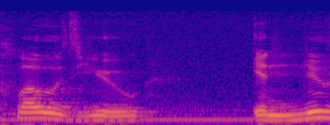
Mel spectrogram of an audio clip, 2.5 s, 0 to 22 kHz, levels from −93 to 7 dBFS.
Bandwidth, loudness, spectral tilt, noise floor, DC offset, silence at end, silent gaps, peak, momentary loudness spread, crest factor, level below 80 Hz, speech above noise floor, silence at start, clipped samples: 16 kHz; -33 LUFS; -6.5 dB/octave; -51 dBFS; under 0.1%; 0 s; none; -18 dBFS; 22 LU; 14 dB; -66 dBFS; 20 dB; 0 s; under 0.1%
